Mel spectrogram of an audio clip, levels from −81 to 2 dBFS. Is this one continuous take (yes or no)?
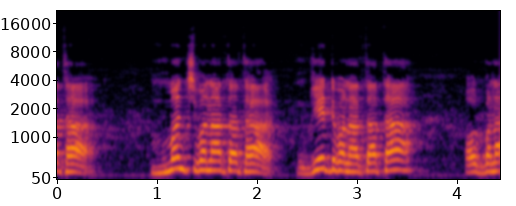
yes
